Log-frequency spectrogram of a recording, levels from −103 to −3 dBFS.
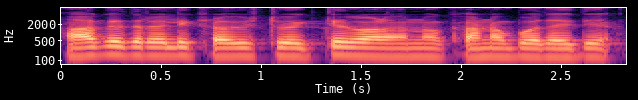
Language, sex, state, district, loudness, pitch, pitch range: Kannada, male, Karnataka, Koppal, -18 LUFS, 140 Hz, 135-150 Hz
